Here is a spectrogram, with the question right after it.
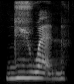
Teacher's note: The J links to when, it will sound like Jwen, like it's a little J. The H is silent in when.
